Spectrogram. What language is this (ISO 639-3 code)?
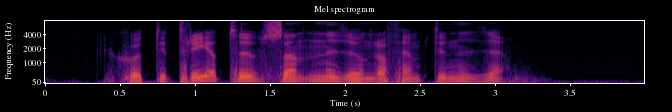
swe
